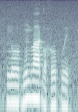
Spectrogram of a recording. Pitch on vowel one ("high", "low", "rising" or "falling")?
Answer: high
